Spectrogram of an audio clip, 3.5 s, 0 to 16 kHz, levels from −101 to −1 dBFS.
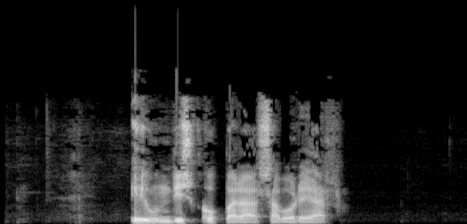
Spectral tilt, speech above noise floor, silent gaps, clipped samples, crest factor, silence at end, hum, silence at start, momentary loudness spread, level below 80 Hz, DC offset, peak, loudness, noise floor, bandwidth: -3 dB/octave; 65 dB; none; under 0.1%; 18 dB; 1.05 s; none; 1 s; 11 LU; -58 dBFS; under 0.1%; 0 dBFS; -15 LUFS; -81 dBFS; 11 kHz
